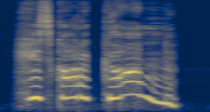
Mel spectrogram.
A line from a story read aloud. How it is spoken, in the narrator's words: a passenger shrieked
